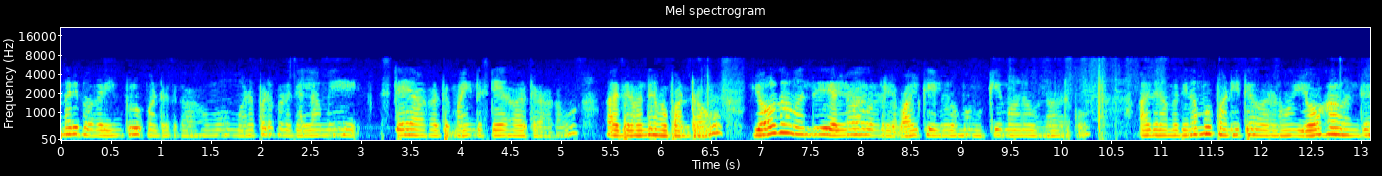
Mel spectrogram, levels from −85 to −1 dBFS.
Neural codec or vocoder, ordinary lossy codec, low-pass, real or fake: vocoder, 24 kHz, 100 mel bands, Vocos; MP3, 32 kbps; 7.2 kHz; fake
